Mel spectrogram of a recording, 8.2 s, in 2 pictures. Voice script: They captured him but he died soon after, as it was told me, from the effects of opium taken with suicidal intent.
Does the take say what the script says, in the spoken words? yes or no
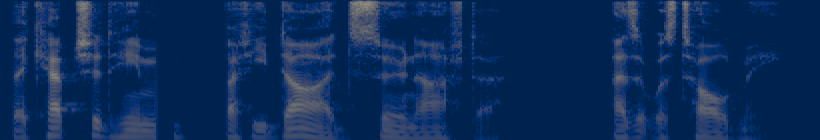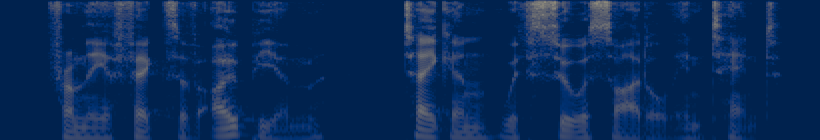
yes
